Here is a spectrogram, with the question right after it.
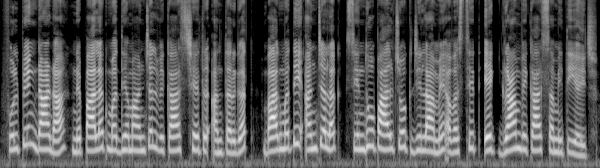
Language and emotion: Maithili, neutral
